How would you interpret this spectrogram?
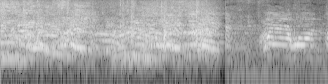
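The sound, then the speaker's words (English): A large crowd of protesters cheers and shouts loudly and continuously as police approach the scene and form lines, many voices blending into a roar, before an abrupt cut to a quieter stretch of scattered crowd voices. “There were cheers and applause as police approached the scene and formed lines.”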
